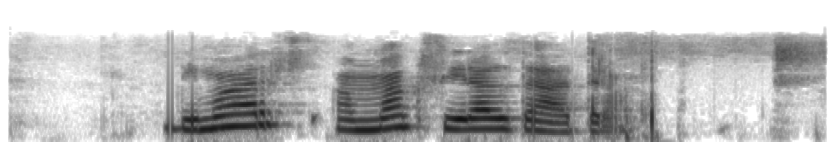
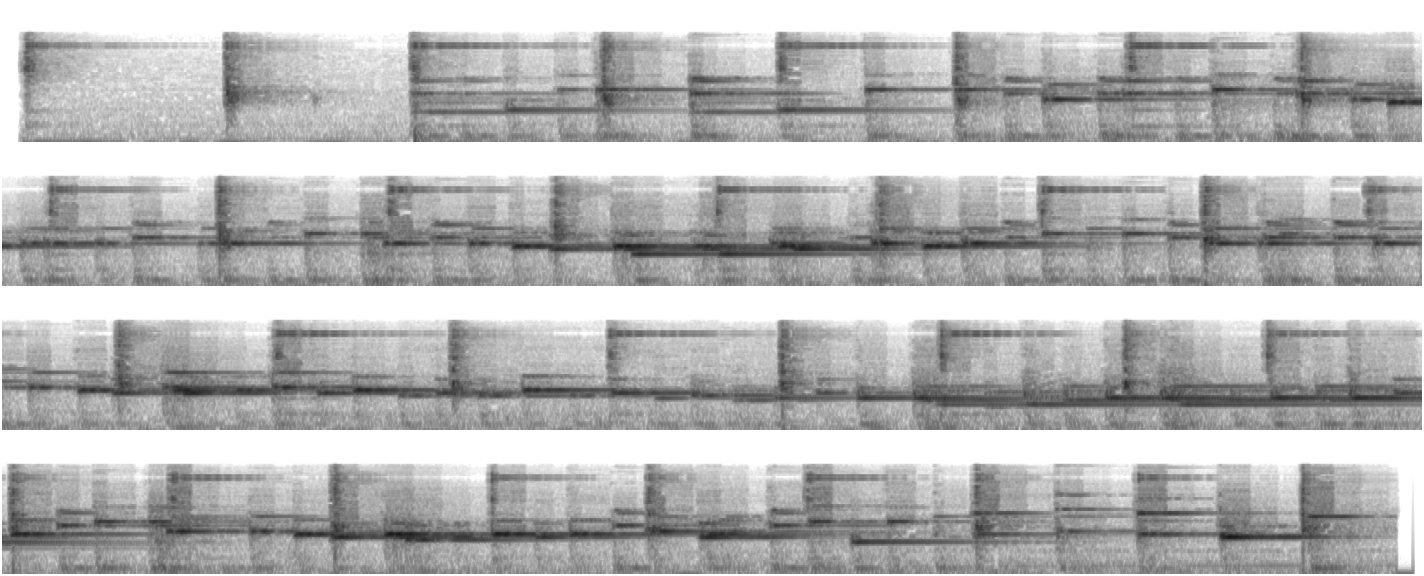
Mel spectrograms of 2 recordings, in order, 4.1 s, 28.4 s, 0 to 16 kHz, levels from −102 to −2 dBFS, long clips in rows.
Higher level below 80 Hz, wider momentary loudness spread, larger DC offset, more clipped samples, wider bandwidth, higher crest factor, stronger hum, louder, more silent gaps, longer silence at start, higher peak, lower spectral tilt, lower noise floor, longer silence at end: about the same, -60 dBFS vs -60 dBFS; first, 17 LU vs 11 LU; neither; neither; about the same, 7.4 kHz vs 8 kHz; about the same, 16 dB vs 20 dB; neither; first, -20 LUFS vs -28 LUFS; neither; first, 0.8 s vs 0.1 s; about the same, -6 dBFS vs -8 dBFS; first, -4.5 dB/octave vs -0.5 dB/octave; first, -68 dBFS vs -63 dBFS; about the same, 0 s vs 0.1 s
